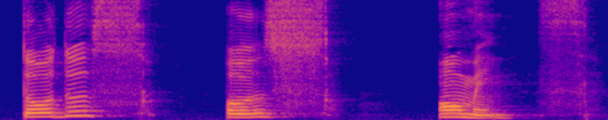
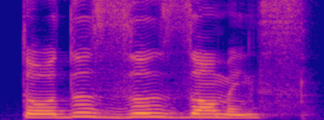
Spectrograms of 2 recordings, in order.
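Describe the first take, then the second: First: Each word is said separately, without linking. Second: The words run together, with S sounding like Z. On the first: The speaker calls it wrong. "raramente alguém vai dizer" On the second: The speaker calls it right. "A pronúncia mais natural seria"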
